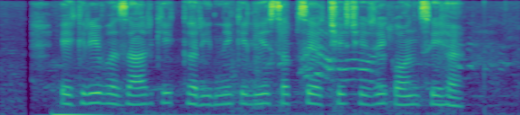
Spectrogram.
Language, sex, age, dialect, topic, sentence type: Hindi, female, 18-24, Marwari Dhudhari, agriculture, question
